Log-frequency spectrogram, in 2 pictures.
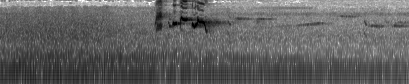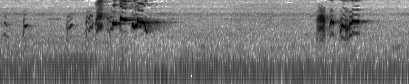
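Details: Sooty-headed bulbul song used as a lure to prompt a rarely singing bird to answer: three short bursts of bright, bubbly warbled notes spaced a few seconds apart over a low background hum.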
